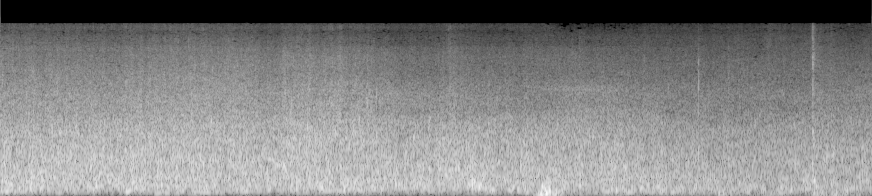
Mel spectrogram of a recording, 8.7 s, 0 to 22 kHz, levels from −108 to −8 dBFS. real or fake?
real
